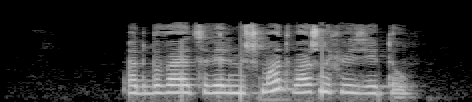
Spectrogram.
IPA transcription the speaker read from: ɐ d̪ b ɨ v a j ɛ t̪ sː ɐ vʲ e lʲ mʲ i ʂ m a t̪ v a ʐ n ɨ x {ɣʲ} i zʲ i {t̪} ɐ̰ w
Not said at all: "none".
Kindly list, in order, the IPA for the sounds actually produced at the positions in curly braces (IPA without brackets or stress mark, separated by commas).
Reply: vʲ, t̪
